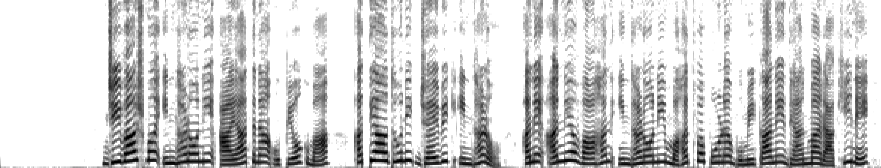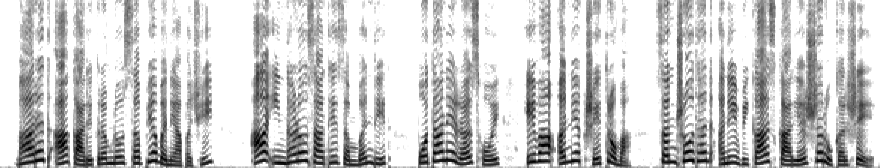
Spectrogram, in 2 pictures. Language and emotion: Gujarati, neutral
